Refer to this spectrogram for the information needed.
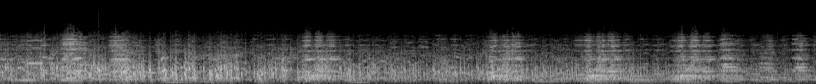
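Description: Loud, dense galloping of horses' hooves, a continuous rapid pounding that sounds like a troop of mounted soldiers racing in pursuit for the whole stretch.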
